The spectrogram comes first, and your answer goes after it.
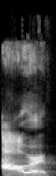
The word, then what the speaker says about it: hour: hour 발음이 H가 아니라 발음이 모음으로 시작하기 때문에 무조건 on을 써야 돼요.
